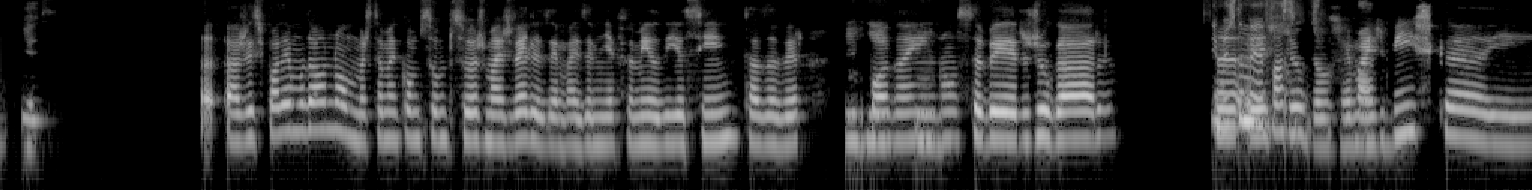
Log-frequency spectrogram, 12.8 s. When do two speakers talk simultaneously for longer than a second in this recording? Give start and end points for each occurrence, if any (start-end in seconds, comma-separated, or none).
10.0-11.5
